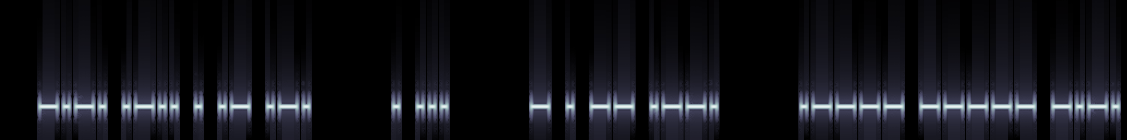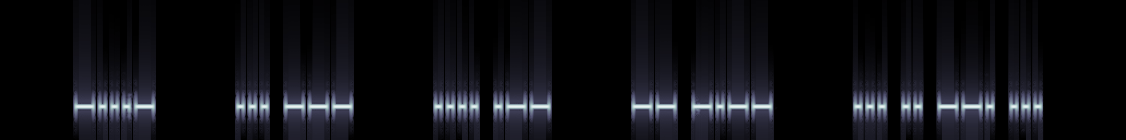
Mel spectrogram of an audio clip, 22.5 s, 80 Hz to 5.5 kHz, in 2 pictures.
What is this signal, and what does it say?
Morse code, heard as a keyed tone, about 20 wpm, 700 Hz. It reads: CLEAR ES TEMP 10C <BT> SO HW MY SIGS
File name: UK MASTER QSOs TRAINING / 20WPM / UK MASTER QSOs 0030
